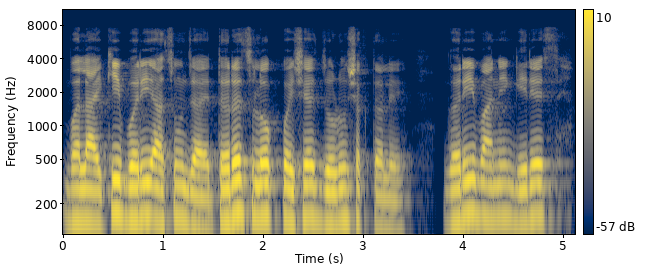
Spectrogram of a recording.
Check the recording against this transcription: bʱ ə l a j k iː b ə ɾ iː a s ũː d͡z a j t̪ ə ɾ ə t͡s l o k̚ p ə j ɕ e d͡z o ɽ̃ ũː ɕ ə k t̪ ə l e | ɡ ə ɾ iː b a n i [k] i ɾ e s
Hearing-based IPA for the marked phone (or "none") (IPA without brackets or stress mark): ɡ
